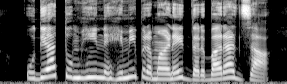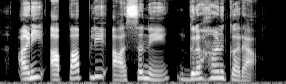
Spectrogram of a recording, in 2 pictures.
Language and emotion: Marathi, neutral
